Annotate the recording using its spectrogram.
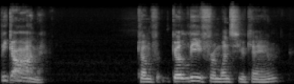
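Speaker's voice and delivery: snarled, spat-out, angry voice. Voicing a vampire spawn telling a player to leave: spitting the words angrily. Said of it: "She just looks back at you and spits".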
